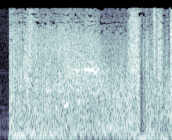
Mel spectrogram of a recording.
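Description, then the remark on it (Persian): A loud explosion bursts in suddenly and keeps roaring as a dense, rumbling blast that fills the whole clip, powerful, with no voices. “با شنیدن صدای انفجار هشت شش نفر میخوابن روی زمین.”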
